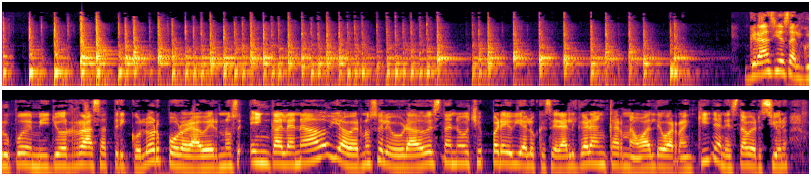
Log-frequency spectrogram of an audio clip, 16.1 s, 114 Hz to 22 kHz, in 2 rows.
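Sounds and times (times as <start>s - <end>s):
tambor alegre drum playing a fast driving rhythm: 0.0s - 7.2s
speech: 7.5s - 16.1s.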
